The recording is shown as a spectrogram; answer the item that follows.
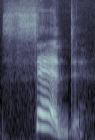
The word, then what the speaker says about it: said: becomes said said okay so pronunciation Point said it sounds like s d kind of so not say but said said okay if it helps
